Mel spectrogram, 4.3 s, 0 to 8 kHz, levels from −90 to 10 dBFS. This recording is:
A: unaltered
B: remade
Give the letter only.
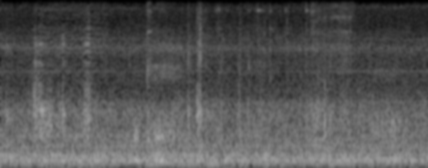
A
